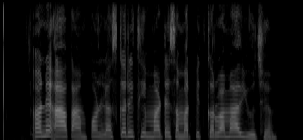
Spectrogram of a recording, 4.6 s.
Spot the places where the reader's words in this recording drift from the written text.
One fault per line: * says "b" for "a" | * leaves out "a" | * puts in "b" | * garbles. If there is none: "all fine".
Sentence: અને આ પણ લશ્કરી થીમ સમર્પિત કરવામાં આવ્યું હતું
* puts in "કામ"
* puts in "માટે"
* says "છે" for "હતું"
